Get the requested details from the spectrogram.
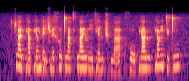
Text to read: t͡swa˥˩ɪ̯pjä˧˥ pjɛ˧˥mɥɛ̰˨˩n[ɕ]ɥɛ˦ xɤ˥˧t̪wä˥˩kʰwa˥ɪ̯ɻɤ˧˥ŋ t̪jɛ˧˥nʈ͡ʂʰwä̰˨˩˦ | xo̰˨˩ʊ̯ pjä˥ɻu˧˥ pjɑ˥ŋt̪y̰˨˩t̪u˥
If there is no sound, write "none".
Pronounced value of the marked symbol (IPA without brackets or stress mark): ɕ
